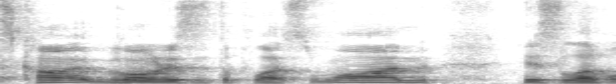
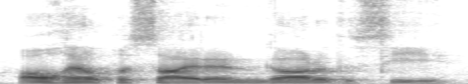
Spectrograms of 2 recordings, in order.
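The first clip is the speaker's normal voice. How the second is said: soft, low recital; understated, subdued repeat of a chant; thought in the head; 5 semitones lower, 6 dB quieter than usual. Retold or imitated. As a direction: murmur it like a passing thought. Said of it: "a thought coming to my head".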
